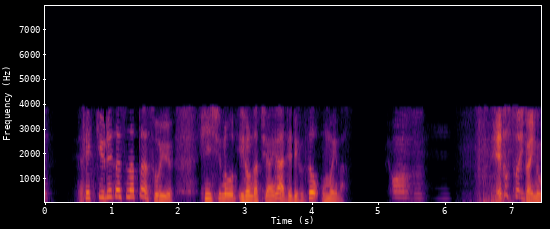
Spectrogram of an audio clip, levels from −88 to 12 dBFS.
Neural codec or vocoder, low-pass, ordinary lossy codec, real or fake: codec, 16 kHz, about 1 kbps, DyCAST, with the encoder's durations; 7.2 kHz; AAC, 16 kbps; fake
